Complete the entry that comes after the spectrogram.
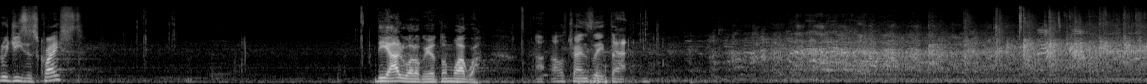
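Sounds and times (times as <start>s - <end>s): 
speech: 0.0s - 0.9s, 3.8s - 6.6s
laughter: 6.0s - 11.4s
audience applause during a bilingual church sermon: 7.4s - 11.4s.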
